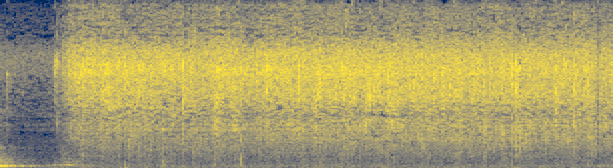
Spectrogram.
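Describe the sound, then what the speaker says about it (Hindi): Finely chopped onion hits hot oil already tempered with cumin, setting off a loud, steady frying sizzle that jumps up after a brief quieter start and holds as a dense hiss throughout, with no talking. "अभी इसमें फाइनली चॉप किया हुआ ऑनियन ऐड कर लेना है"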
